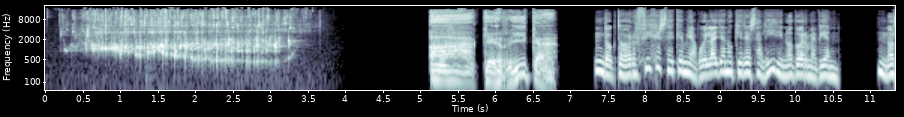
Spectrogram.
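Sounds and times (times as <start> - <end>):
water pouring into a small glass: 0.0 - 3.8
speech: 5.2 - 11.3.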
